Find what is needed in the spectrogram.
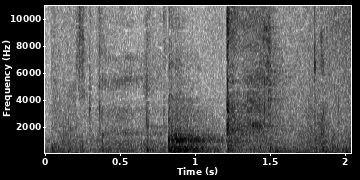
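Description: A few light clicks and knocks of small objects being handled and set down on a tabletop.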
